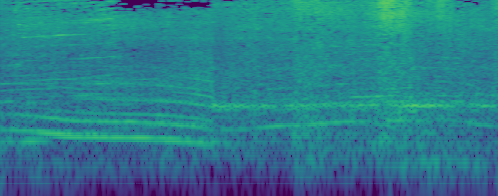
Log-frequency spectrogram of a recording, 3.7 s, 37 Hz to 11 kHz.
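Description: An imperial speeder bike accelerates and rises in a forest chase in a 1983 science-fiction film: a loud, continuous engine whine whose tones climb in pitch partway through, alone with no voices.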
